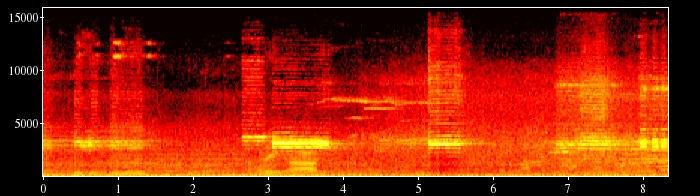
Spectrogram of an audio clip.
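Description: Heavy city traffic heard from a slow-moving motorcycle: a steady engine and road rumble, with several short, high-pitched vehicle horn honks from surrounding traffic. A voice calls out about three seconds in.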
